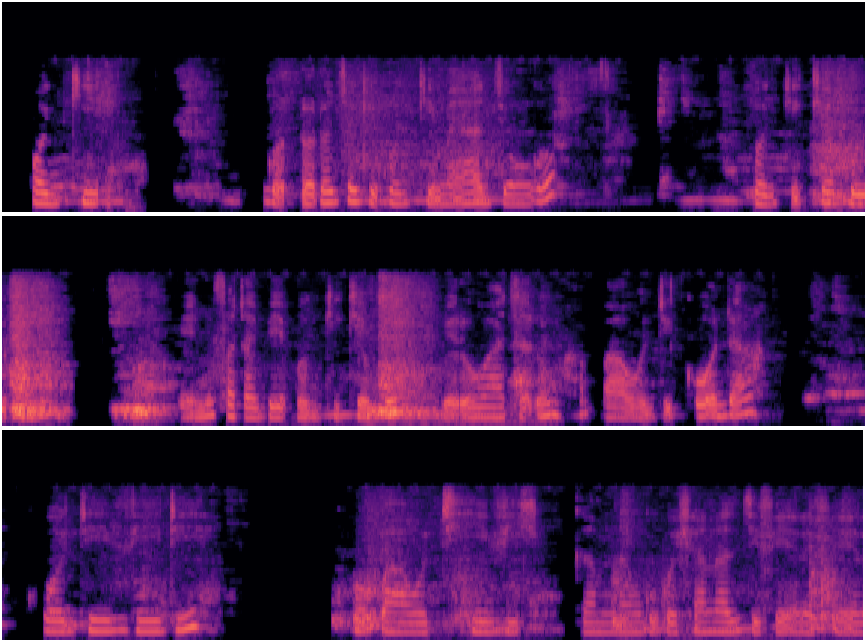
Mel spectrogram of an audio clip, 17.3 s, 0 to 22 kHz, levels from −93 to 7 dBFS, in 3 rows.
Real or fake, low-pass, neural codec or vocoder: real; 7.2 kHz; none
